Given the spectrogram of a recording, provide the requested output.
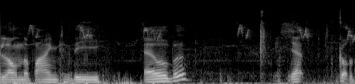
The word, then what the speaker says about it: Elbe: Now we're just sort of walking along the bank of the Elbe. Yes. Yep, got the pronunciation right, it's good.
